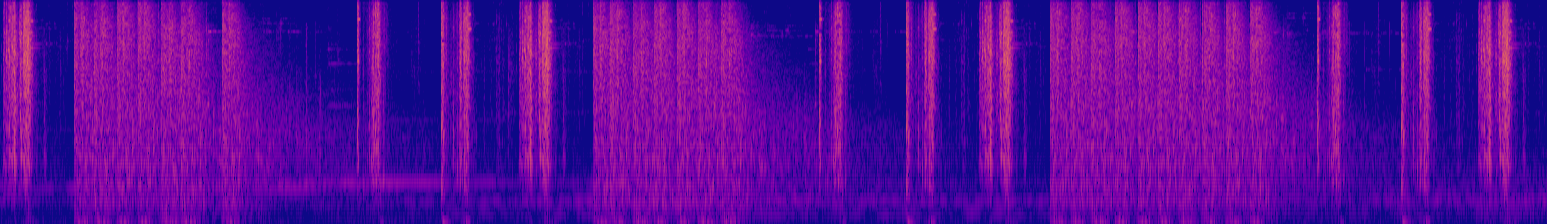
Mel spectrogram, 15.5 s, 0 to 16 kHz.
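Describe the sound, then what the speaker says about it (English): Battle rifle gunfire in the Fallout 4 video game: loud, close single shots and quick strings of cracks fired in rhythmic bursts, separated by short pauses with a low ringing hum between volleys. "it's just a nice little battle rifle"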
